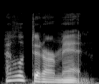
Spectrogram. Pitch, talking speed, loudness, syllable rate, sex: 120 Hz, 300 wpm, -16 LUFS, 6.7 syllables/s, male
